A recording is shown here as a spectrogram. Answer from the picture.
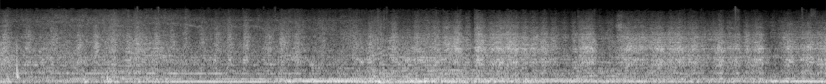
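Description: Onboard sound of a NASCAR Busch Series stock car's V8 running loud and steady under heavy rushing noise as the car runs into a crash, with scattered crackles and knocks of flying debris and crumpling bodywork in the second half.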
